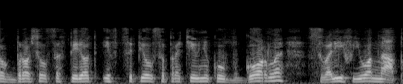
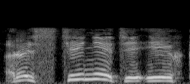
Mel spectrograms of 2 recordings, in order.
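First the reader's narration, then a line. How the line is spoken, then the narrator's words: Shout then sigh. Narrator (Russian): крикнул Микула и вздохнул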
